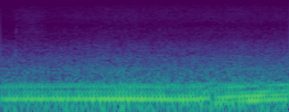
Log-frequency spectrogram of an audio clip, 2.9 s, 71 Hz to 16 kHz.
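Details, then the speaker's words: Ryobi 2300 inverter generator, auto idle switched via the GenControl app, running a small load of about 60 watts: steady low hum, then pitch climbs after about two seconds as it revs up out of economy idle; normal. "what else can we do here; settings; 'auto idle' It just revved up"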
